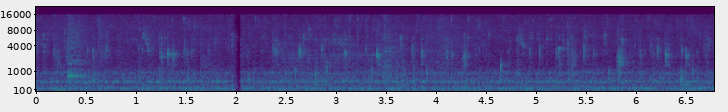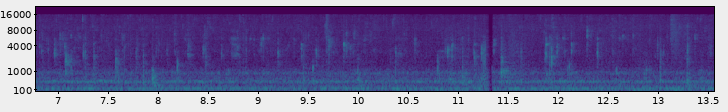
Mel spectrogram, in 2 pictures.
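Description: Plantain slices frying in hot oil in a pan: a quiet, steady sizzle with many small, irregular pops and crackles.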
